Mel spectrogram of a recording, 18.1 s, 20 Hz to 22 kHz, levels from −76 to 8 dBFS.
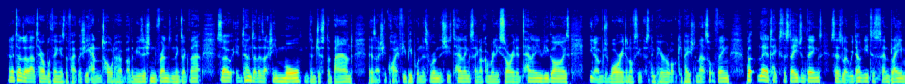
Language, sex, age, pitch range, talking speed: English, male, 20-39, 95-115 Hz, 290 wpm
